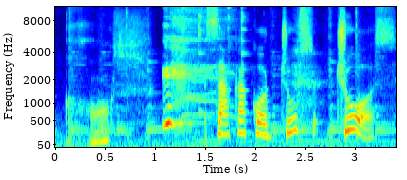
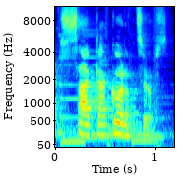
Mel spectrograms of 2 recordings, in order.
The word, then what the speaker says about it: sacacorchos: Sacacorchuos. Sacacachuos. Más o menos. Ronronear. La pronunciación correcta sería sacacorchos.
